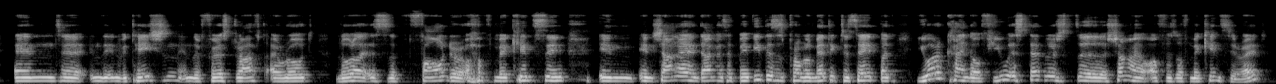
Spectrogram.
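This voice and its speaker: Talking at a moderate pace with hardly any pauses, a man with a German accent uses a high pitch and fairly even intonation. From Germany. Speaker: podcast host. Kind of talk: live event moderation. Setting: stage with audience.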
